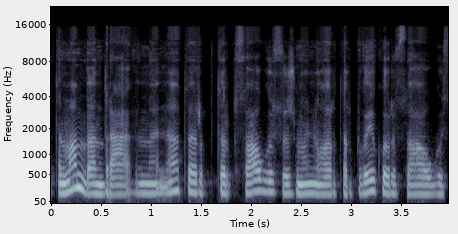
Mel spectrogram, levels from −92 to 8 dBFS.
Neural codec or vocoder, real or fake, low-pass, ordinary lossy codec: vocoder, 44.1 kHz, 128 mel bands, Pupu-Vocoder; fake; 14.4 kHz; Opus, 24 kbps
